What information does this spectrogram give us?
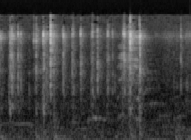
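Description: Rapid typing on a computer keyboard as a message is written during a video game, with many quick, uneven clicks at a steady, fairly loud level and no voices.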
